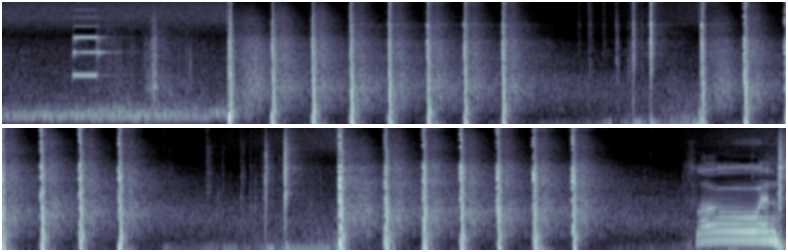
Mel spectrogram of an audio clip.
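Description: Handgun shots fired at a slow, even pace during the Casino shooting drill, sharp cracks in four separate strings separated by pauses, with a shot timer beeping at the start.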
